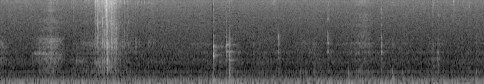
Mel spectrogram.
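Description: Biting into a slice of reheated pizza, then chewing it with the mouth closed: a sharp bite at the start, then a few crunches and mouth clicks. A low steady hum runs underneath.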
